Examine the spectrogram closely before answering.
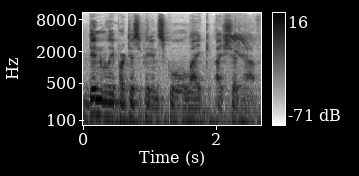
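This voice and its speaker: Against noticeable background noise, a man with a Southwestern US accent talks at a fairly quick pace. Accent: US Southwest American. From Arizona, Glendale area. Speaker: marriage ministry co-host. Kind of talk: personal testimony. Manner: hesitant, many fillers.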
